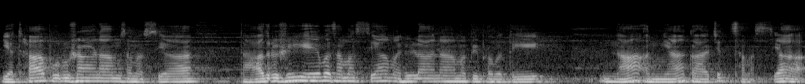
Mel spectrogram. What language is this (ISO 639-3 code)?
san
